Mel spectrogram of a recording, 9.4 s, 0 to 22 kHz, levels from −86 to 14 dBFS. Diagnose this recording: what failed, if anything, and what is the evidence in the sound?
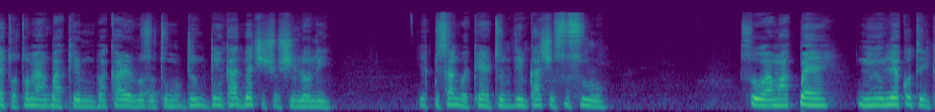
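The codec stage failed, likely through Vorbis compression at low quality: throughout the speech nothing survives above 14.2 kHz, and the remaining treble is hissy and grainy, coarsely quantised detail turned to noise. A plain low-pass filter would sound dull and clean instead. The damage fits roughly 35 kbps.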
